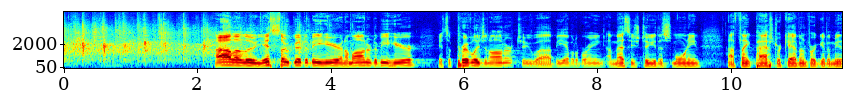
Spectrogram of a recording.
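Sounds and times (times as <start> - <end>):
crowd applauding: 0.0 - 4.7
speech: 2.3 - 11.6.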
